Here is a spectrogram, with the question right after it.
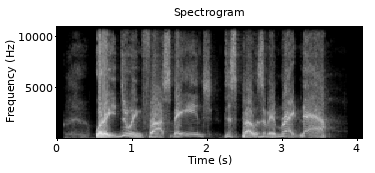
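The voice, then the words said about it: Stupid goblin-like villain character voice. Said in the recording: “the stupid Edge voice. It sounds like fucking like a mix between Blade and Skeleton. ... or, yes, like Cobra ... he's a little more goblin-y than Edge is”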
